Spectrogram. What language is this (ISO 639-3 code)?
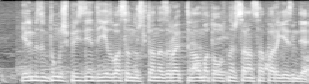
kaz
